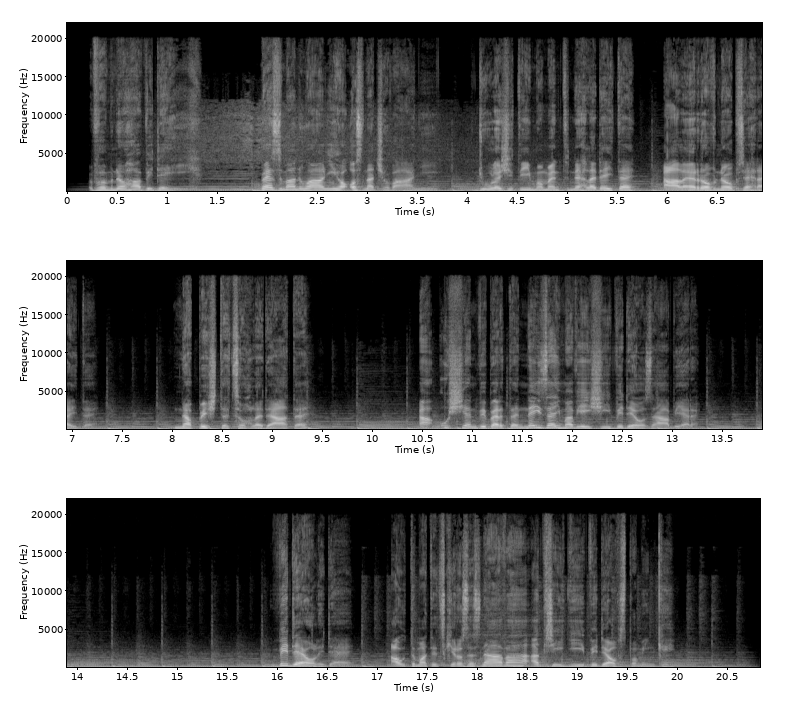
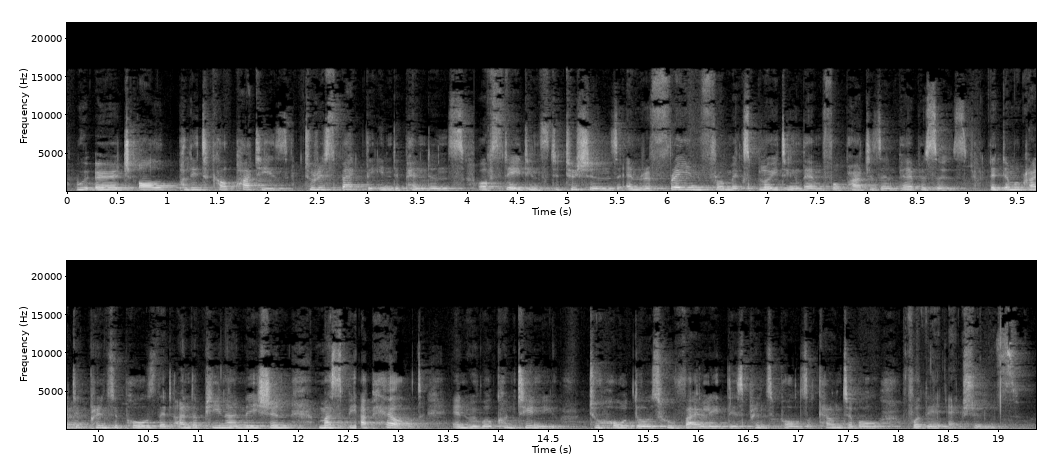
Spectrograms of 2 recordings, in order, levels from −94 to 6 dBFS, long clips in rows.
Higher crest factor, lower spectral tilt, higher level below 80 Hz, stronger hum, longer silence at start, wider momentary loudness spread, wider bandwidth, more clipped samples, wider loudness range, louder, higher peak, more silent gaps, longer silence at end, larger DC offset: about the same, 20 dB vs 18 dB; about the same, -4.5 dB/octave vs -3.5 dB/octave; first, -34 dBFS vs -46 dBFS; neither; first, 0.2 s vs 0 s; first, 16 LU vs 9 LU; first, over 20 kHz vs 16.5 kHz; neither; about the same, 5 LU vs 3 LU; second, -22 LUFS vs -18 LUFS; second, -4 dBFS vs 0 dBFS; neither; about the same, 0.15 s vs 0.05 s; neither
